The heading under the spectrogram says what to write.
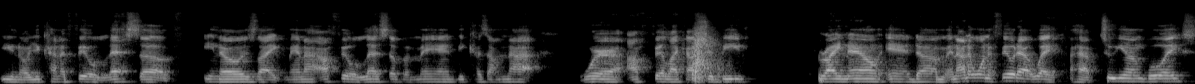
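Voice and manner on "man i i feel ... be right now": ordinary delivery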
